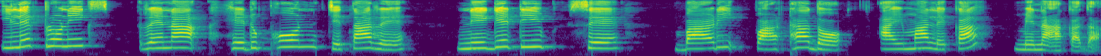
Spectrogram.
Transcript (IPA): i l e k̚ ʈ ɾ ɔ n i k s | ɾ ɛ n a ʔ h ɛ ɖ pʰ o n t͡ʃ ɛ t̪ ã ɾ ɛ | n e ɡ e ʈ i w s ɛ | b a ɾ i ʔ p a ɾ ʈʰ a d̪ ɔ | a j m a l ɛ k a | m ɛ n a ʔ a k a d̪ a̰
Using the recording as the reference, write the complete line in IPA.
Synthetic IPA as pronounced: i l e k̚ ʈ ɾ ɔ n i k s | ɾ ɛ n a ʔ h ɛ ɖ pʰ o n t͡ʃ ɛ t̪ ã ɾ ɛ | n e ɡ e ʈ i b s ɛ | b a ɽ i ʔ p a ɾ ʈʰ a d̪ ɔ | a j m a l ɛ k a | m ɛ n a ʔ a k a d̪ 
